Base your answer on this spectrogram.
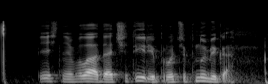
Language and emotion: Russian, positive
